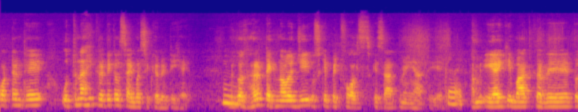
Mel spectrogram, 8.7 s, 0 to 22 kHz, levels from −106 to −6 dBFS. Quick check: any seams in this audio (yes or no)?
no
